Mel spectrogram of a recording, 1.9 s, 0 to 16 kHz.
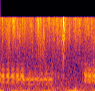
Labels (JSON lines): {"label": "biophony, croak", "recorder": "SoundTrap 500"}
